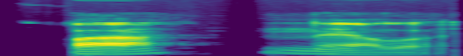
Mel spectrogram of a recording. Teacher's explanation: Então esse A está livre, não tem nenhuma interferência nasal.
